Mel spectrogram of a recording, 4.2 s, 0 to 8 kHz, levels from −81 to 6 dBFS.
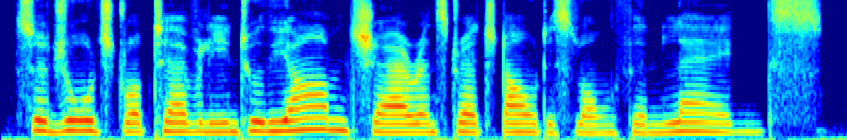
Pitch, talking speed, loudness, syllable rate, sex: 195 Hz, 210 wpm, -17 LUFS, 5.2 syllables/s, female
